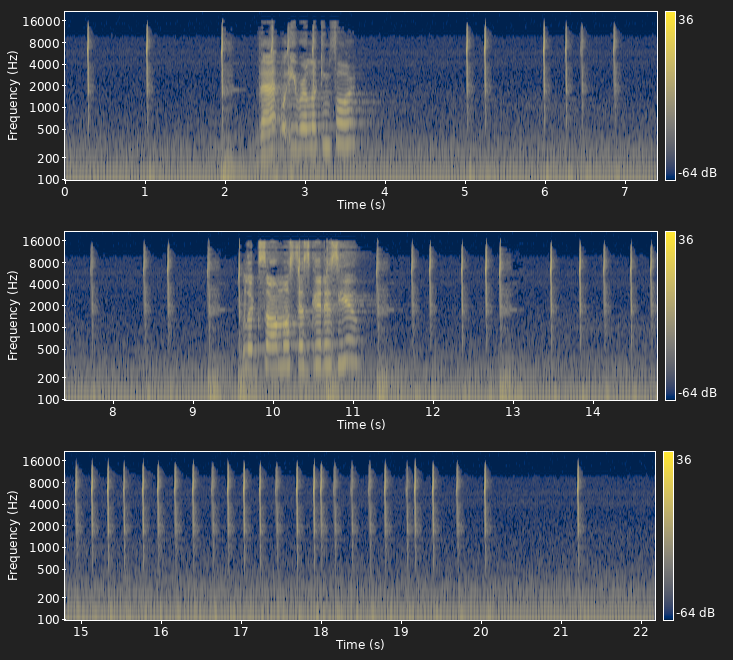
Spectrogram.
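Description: Menu selection clicks tick in quick succession.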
